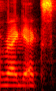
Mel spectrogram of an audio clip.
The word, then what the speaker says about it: regex: ask me but that's just my smelly opinion regex is that how you say it show it for regular expression ah okay yeah so regex got it let's see do I have anything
